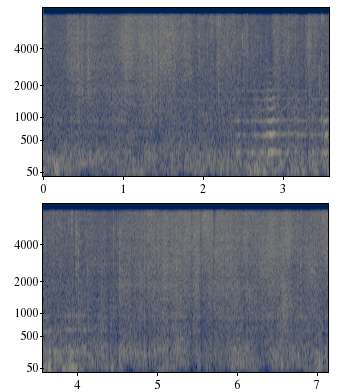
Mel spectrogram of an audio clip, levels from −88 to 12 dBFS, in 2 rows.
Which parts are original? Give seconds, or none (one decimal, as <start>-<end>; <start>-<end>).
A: 1.5-4.1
